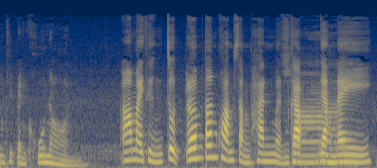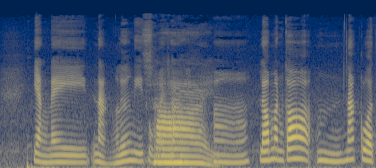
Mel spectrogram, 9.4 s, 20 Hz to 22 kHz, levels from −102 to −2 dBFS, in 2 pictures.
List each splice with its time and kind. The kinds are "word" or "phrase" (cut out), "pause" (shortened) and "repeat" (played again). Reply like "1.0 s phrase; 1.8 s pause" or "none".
1.3 s pause; 7.9 s pause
